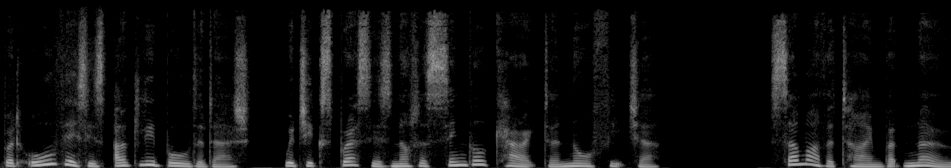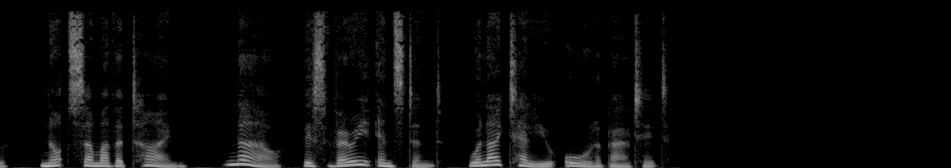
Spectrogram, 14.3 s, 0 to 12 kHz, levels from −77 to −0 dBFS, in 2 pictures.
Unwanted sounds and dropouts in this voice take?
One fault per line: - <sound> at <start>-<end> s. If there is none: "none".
none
